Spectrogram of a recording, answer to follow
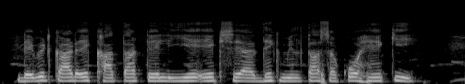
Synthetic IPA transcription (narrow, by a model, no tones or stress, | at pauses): ɖeːbɪʈkaːɾɖeːkʰːaːt̪akelieeːkseɐd̪ʱɪkmɪlt̪asəkoɦɛ̃ki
